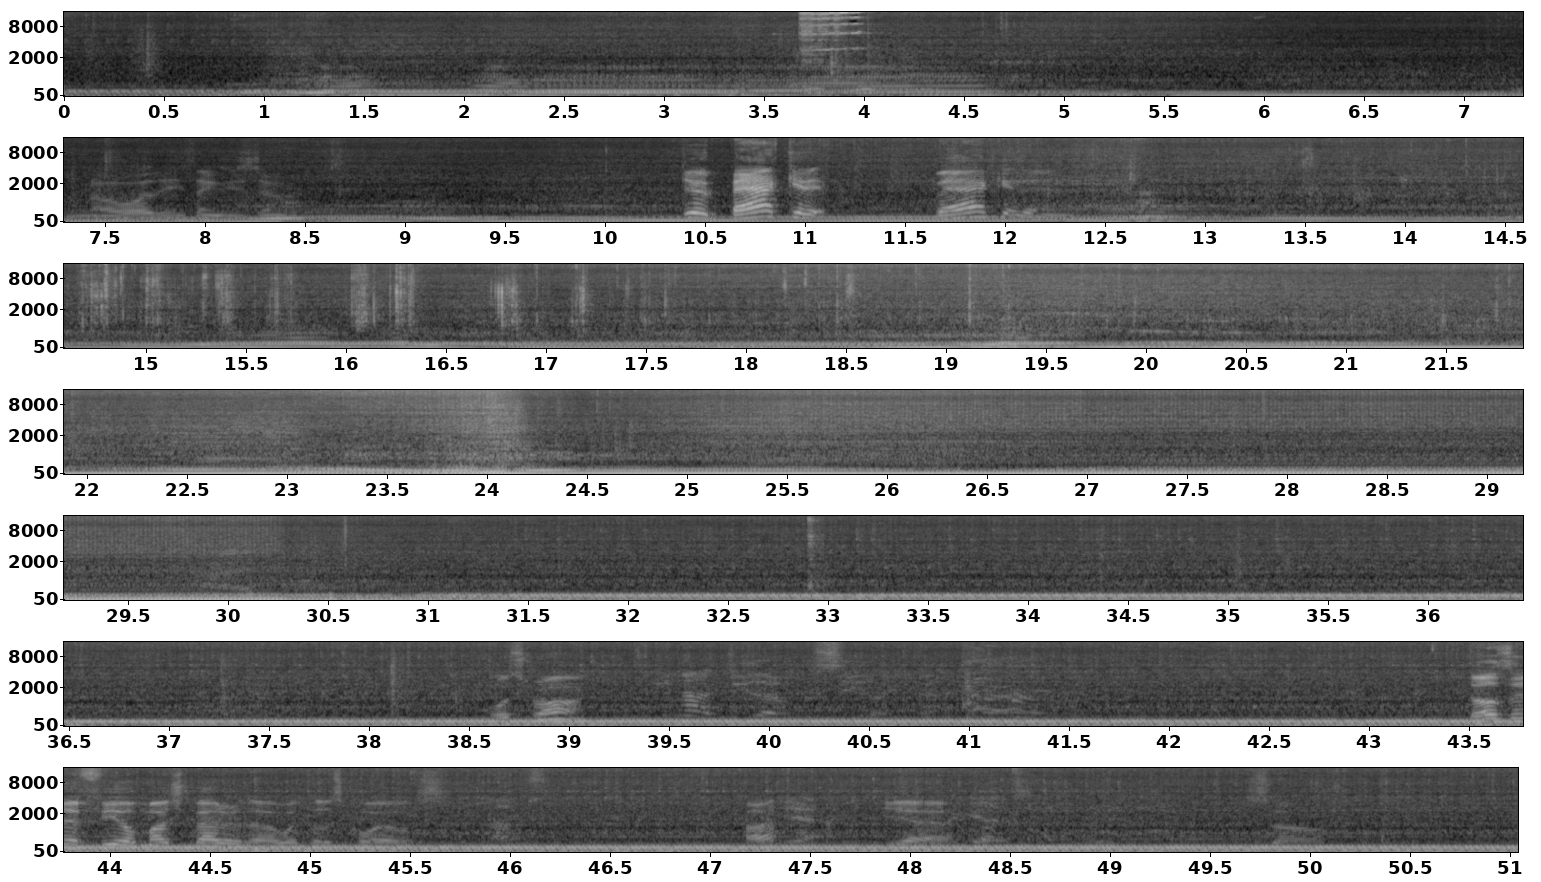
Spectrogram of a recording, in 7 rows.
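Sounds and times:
car engine revving: 0:00.7 - 0:51.0
car engine idling: 0:03.3 - 0:51.0.

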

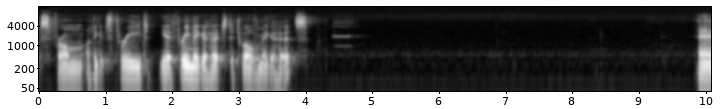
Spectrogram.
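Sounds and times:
short electronic beep: 0:04.4 - 0:04.9.

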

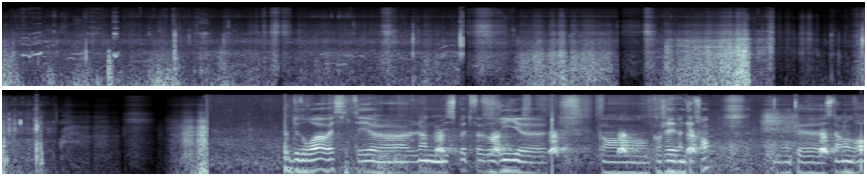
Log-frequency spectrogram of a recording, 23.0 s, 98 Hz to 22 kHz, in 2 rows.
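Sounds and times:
wind rumbling on microphone: 0:00.0 - 0:12.2, 0:13.8 - 0:23.0.

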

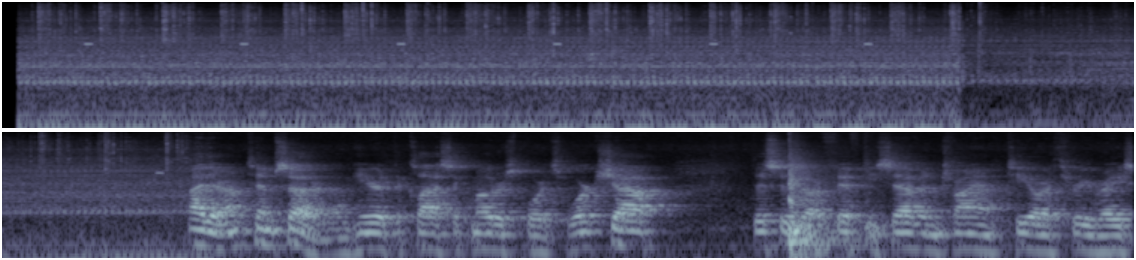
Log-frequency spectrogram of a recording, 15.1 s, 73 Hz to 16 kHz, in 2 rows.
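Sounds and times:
film projector clatter: 0:00.1 - 0:08.9.

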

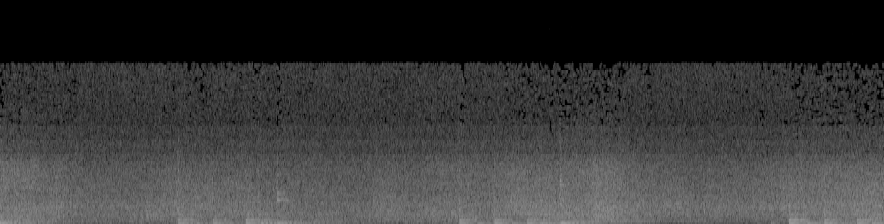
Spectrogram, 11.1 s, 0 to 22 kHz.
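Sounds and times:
small waves over pebbles: 0:00.0 - 0:03.1, 0:03.9 - 0:11.0.

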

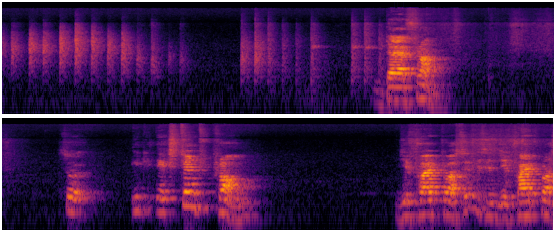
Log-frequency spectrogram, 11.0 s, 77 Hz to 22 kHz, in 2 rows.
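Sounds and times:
chalk tapping on chalkboard: 0:00.0 - 0:04.2.

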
